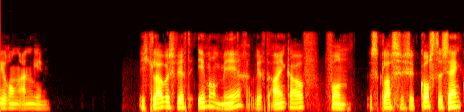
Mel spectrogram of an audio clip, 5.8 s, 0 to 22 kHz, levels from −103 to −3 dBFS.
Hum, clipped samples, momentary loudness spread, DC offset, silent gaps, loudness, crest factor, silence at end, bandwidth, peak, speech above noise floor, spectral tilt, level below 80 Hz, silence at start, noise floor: none; under 0.1%; 12 LU; under 0.1%; 1.31-1.52 s; -22 LUFS; 22 dB; 0.05 s; 8.2 kHz; -2 dBFS; over 68 dB; -5 dB/octave; -56 dBFS; 0 s; under -90 dBFS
